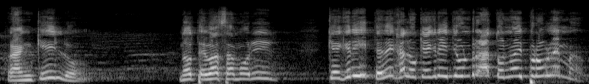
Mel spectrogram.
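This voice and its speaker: A man voicing God as a patient figure who gently reassures a crying child. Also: extremely high pitch, unhurried, heavily acted. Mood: soothing.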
